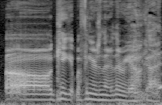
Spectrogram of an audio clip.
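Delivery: strained and hushed, reaching down into a hole; breathy effort while grabbing the find; breathless treasure hunter. Real, not acted.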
